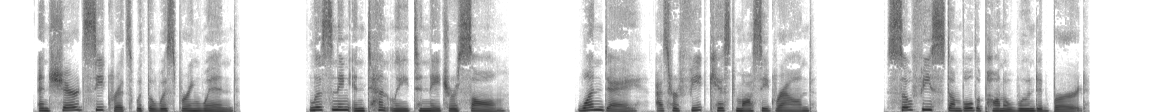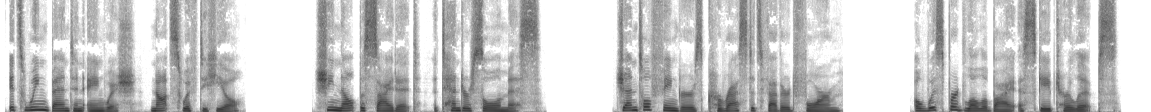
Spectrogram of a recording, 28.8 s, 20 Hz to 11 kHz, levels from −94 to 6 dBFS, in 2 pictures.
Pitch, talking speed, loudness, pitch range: 185 Hz, 115 wpm, -21 LUFS, 170-225 Hz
